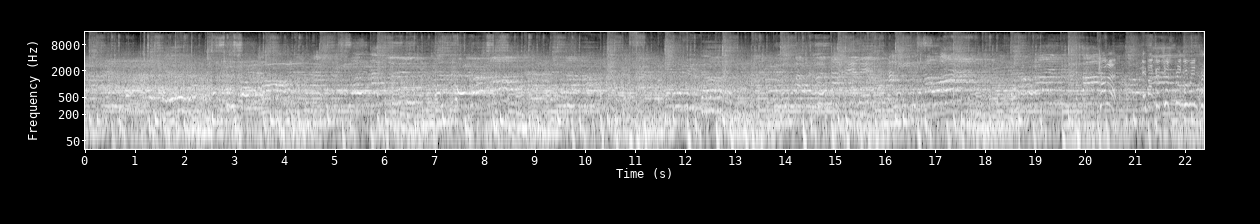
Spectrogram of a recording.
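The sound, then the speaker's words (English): A huge crowd of 20,000 in an arena roars continuously and loudly as boxer Amir Khan makes his way to the top of the ramp to be unveiled, a dense wall of cheering and babbling voices that holds steady for the whole stretch, with echoing arena ambience underneath. “And now, Amir Khan is making his way to the top of the ramp, where he will then be unveiled to this 20,000 strong crowd.”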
